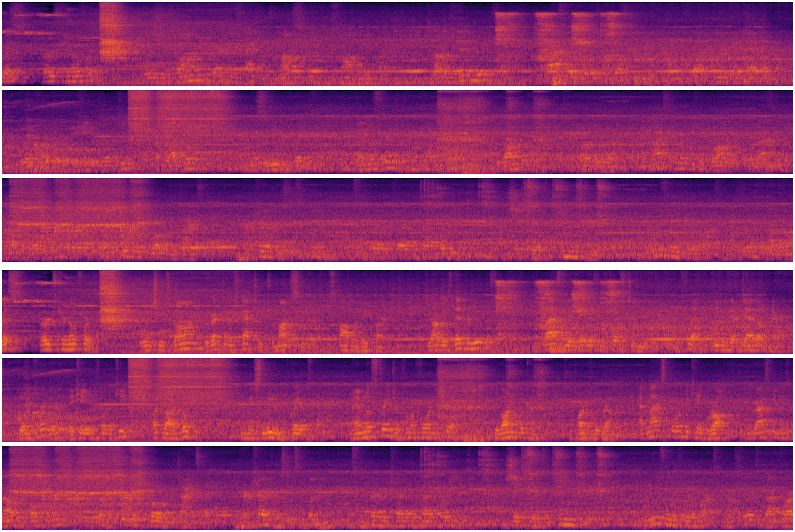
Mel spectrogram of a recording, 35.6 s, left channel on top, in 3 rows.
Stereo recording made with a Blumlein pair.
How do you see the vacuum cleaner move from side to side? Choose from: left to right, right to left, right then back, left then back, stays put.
right to left.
